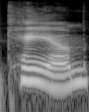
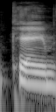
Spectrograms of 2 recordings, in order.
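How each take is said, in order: First: Cam read as spelled, short a, no long ay; misspelling read aloud. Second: Said in the usual way. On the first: Shown as a demonstration. Reading Goldilocks' misspelled letter to viewers, cam as spelled. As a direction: say cam, rhyming with jam, not came. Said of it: "came, the E is dropped". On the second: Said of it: "the E is dropped".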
